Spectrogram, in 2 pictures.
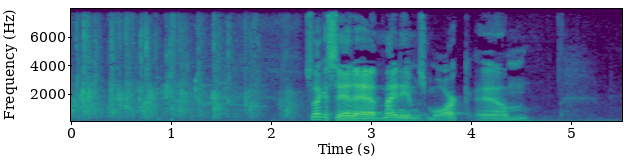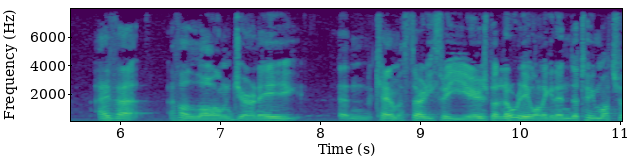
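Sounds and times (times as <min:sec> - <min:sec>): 
crowd applauding: 0:00.0 - 0:02.4
speech: 0:02.4 - 0:04.7, 0:05.8 - 0:11.0.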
